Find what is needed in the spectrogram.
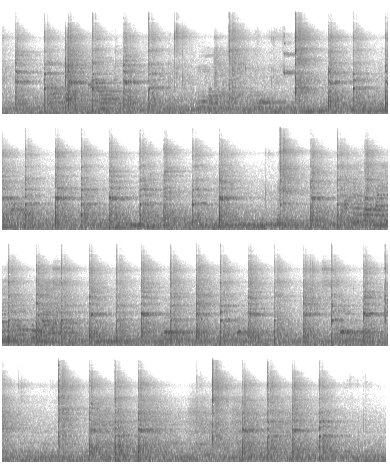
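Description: Badminton rackets striking a shuttlecock back and forth in a fast, continuous rally, about two sharp hits a second, echoing in a large hall.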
